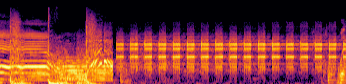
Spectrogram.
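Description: A hip-hop dance track plays, then cuts off about a second and a half in, giving way to an electronic telephone ring: a few high tones trilling on and off rapidly and evenly, part of the dance mix.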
